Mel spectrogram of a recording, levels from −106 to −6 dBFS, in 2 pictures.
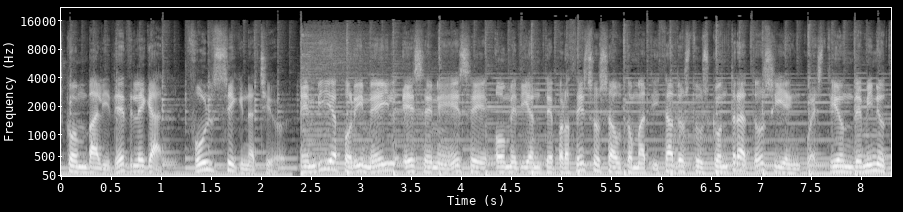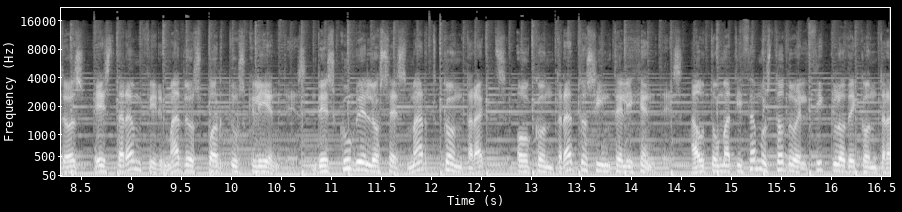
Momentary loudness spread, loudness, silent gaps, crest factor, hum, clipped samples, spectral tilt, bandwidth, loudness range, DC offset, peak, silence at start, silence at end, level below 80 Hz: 4 LU; -16 LUFS; none; 14 dB; none; under 0.1%; -6 dB/octave; 17 kHz; 1 LU; 0.1%; 0 dBFS; 0 s; 0 s; -26 dBFS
